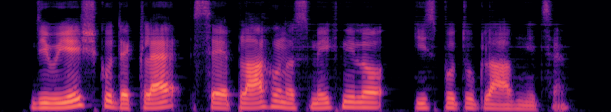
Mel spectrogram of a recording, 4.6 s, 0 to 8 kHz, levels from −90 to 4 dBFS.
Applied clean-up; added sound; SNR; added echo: neural mask model DeepFilterNet 3.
